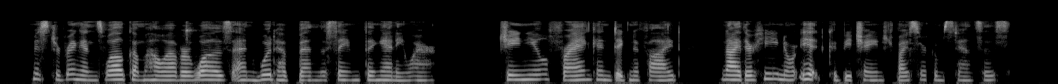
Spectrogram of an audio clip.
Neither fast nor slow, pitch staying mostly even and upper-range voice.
Yes: average, 145 wpm; narrow, 1.6 semitones; high, 200 Hz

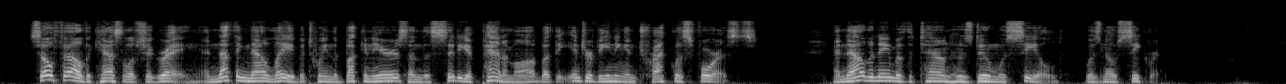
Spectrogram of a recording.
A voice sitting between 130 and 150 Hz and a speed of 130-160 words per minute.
No: low, 135 Hz; average, 175 wpm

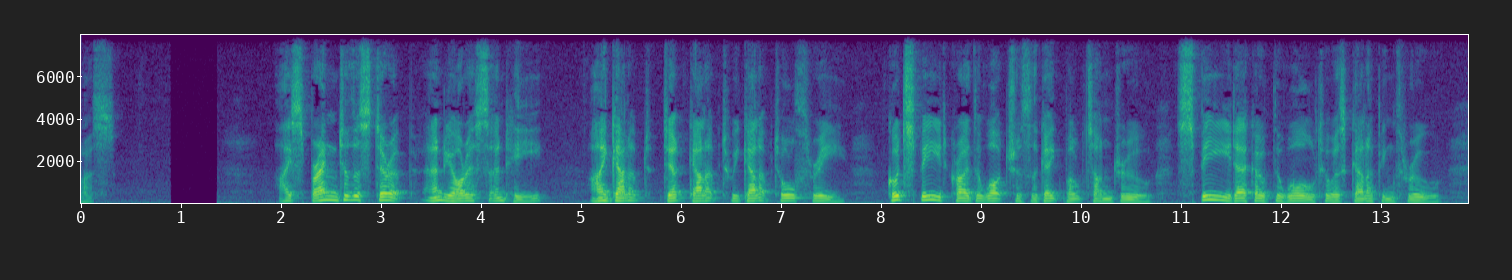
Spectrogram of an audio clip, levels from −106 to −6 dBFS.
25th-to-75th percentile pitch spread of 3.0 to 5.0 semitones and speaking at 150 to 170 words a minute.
Yes: average, 3.6 semitones; average, 155 wpm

